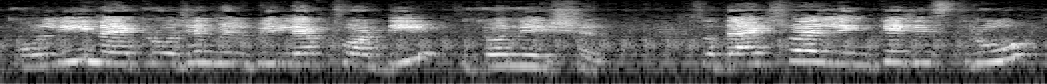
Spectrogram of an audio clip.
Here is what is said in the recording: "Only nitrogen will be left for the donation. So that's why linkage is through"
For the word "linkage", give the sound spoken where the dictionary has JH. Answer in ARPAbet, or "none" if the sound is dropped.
JH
